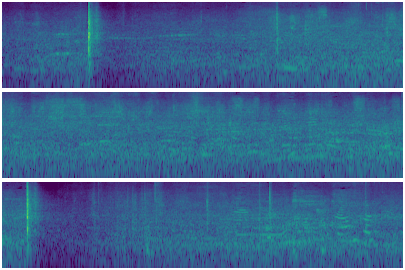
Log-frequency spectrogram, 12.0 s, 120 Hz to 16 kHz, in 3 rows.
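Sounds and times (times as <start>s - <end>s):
crowd murmuring: 0.0s - 12.0s
sharp wooden knock: 0.8s - 1.1s, 8.2s - 8.6s.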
